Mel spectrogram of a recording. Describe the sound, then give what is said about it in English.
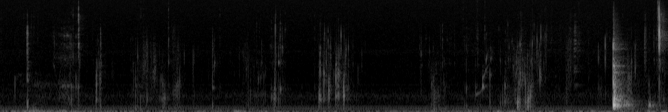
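Chewing leftover food with wet, crunchy bites and soft smacking, irregular mouth noises over several seconds, ending in a sharper crunch. No talking. “It's kind of like good leftover food for me.”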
